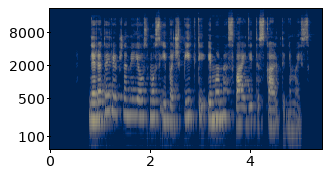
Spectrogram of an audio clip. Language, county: Lithuanian, Marijampolė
